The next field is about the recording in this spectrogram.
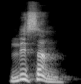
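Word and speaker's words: listen: psychology P silent है लिसन T silent है autumn N silent है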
